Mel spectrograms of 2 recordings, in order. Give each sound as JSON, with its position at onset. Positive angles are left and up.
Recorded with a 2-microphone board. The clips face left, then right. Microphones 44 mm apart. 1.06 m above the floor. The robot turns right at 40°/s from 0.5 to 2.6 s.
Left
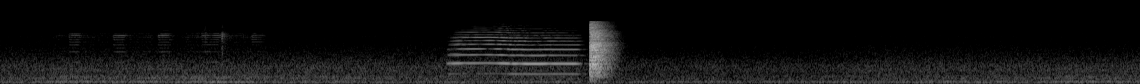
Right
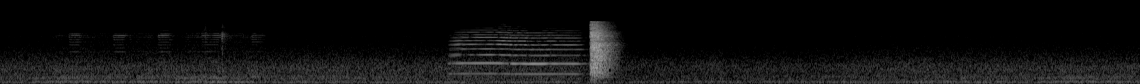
{"t": 4.5, "sound": "a trumpet", "side_deg": 65, "distance_m": 1.2}
{"t": 5.9, "sound": "a clap", "side_deg": 85, "distance_m": 0.8}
